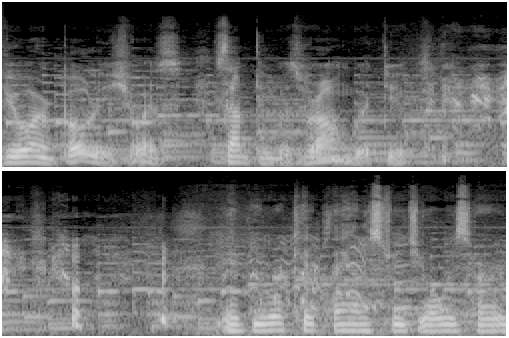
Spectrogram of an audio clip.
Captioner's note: laughs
